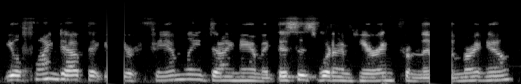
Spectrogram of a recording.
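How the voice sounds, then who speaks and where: A woman hosting a psychic podcast, giving a frank, emphatic reading to a caller and scolding him gently. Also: fairly low pitch, steady tone, normal speed, a little hiss or hum, rough recording. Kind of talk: casual live call-in reading. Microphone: phone app recording.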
